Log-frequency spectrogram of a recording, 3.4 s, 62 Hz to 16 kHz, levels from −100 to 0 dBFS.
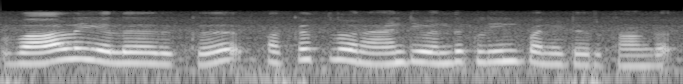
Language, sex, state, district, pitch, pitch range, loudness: Tamil, female, Tamil Nadu, Chennai, 260 Hz, 240-280 Hz, -17 LUFS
